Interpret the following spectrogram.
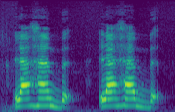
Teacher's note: pantulannya besar karena qolqolah kubro ya besar, jadi lahab, lahab gitu ya.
